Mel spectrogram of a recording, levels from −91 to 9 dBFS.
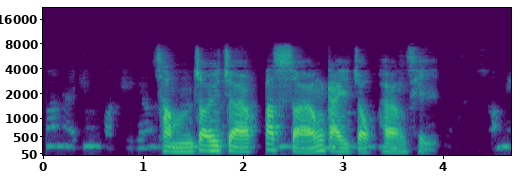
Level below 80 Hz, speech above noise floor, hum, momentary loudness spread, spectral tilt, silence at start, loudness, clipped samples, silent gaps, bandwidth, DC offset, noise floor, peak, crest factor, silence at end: -64 dBFS; 37 dB; none; 22 LU; -5 dB/octave; 0.05 s; -19 LUFS; under 0.1%; none; 8.2 kHz; under 0.1%; -56 dBFS; -4 dBFS; 18 dB; 0.05 s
